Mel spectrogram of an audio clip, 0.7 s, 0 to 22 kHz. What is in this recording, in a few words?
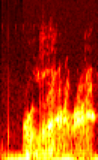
gurp; quake2; nore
